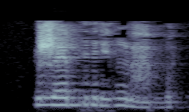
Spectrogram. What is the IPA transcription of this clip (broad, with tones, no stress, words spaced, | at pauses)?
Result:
ʐɛ˦bre̤˦ŋ͡ma̤˨b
